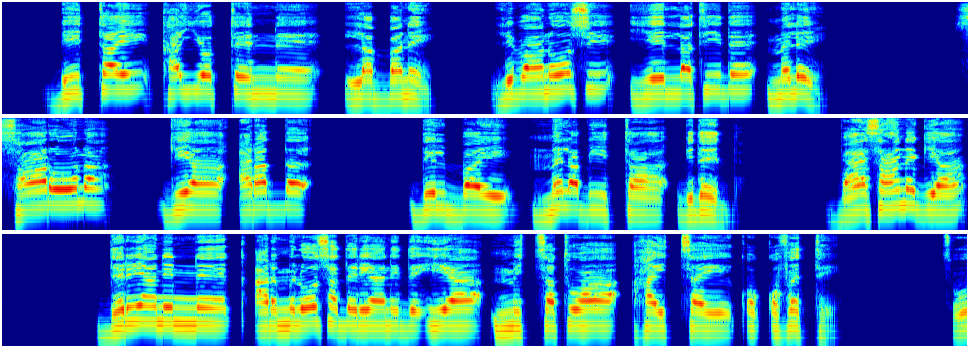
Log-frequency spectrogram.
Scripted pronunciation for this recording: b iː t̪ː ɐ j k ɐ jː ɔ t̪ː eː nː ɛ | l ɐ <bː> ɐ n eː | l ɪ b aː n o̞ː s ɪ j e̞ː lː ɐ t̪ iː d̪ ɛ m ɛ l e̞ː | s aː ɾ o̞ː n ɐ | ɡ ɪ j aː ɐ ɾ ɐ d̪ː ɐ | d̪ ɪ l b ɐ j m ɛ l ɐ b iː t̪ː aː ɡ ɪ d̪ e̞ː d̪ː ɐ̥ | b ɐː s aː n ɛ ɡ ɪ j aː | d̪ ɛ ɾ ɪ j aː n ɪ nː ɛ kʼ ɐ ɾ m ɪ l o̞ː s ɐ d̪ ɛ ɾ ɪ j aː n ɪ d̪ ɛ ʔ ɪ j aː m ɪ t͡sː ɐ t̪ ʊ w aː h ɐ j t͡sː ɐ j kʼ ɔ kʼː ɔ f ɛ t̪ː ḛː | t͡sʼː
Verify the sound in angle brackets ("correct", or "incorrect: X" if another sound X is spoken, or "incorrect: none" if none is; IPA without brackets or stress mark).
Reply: correct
